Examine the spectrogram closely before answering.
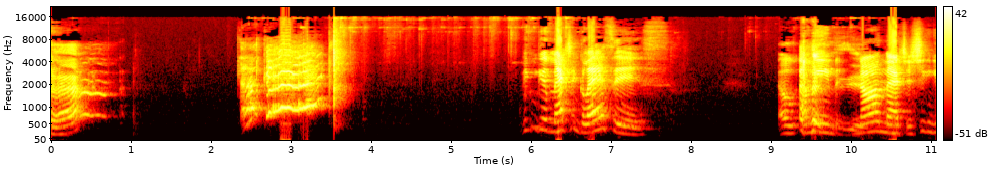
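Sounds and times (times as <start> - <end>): high-pitched vocal squeal: 0.0 - 0.9.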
